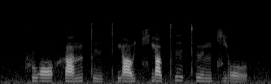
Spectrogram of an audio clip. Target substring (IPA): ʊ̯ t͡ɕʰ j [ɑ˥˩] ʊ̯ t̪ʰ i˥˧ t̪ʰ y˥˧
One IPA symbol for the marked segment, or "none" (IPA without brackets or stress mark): ɑ˧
